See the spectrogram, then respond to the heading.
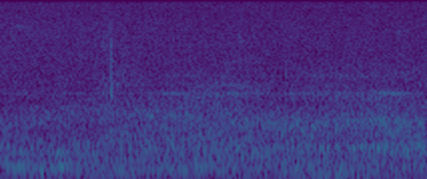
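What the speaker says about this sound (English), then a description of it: "Oops, plane coming in." An airplane approaches to land at Barcelona El Prat airport, heard as a faint, steady distant roar blending into the background hum.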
